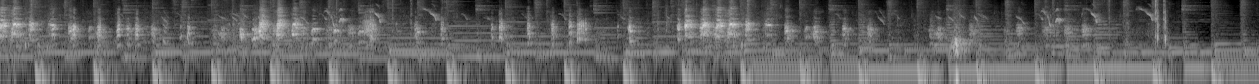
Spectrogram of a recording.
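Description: Chicken clucking dubbed over background music with a steady beat, in three loud bouts of clucking: at the start, about three seconds in and about seven seconds in.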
